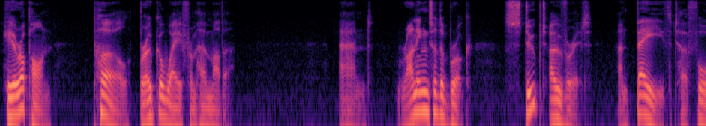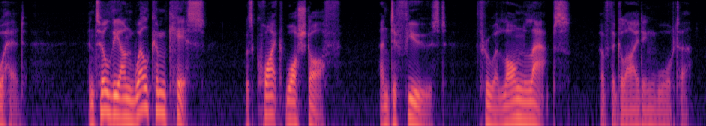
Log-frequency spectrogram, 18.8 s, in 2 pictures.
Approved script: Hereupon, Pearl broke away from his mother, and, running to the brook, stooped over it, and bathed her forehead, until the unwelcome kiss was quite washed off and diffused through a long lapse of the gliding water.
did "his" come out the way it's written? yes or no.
no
